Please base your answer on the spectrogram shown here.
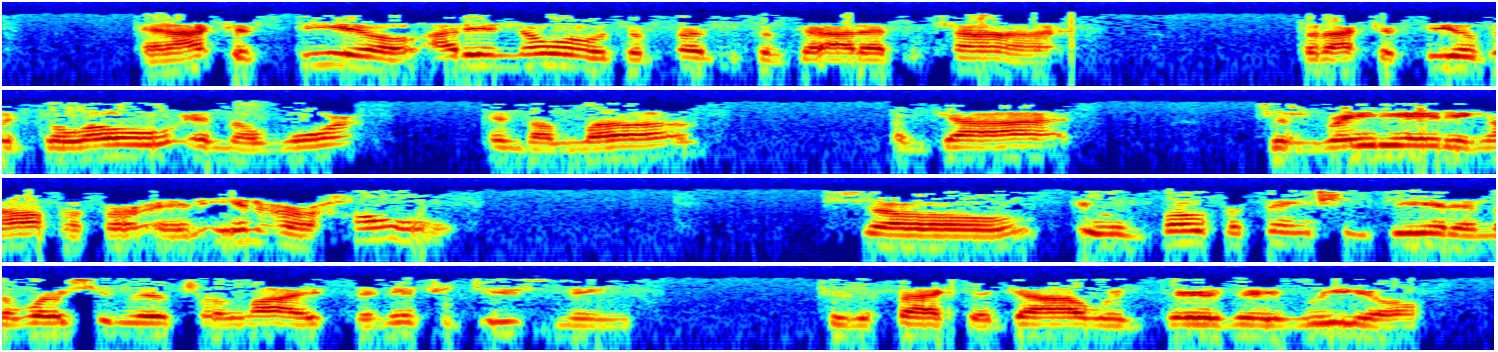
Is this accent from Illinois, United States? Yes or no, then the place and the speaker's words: yes; Evanston, Illinois, United States; now in Chicago, United States; I'm calling from Chicago, and I'm originally from Evanston, which is the first city north of Chicago.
